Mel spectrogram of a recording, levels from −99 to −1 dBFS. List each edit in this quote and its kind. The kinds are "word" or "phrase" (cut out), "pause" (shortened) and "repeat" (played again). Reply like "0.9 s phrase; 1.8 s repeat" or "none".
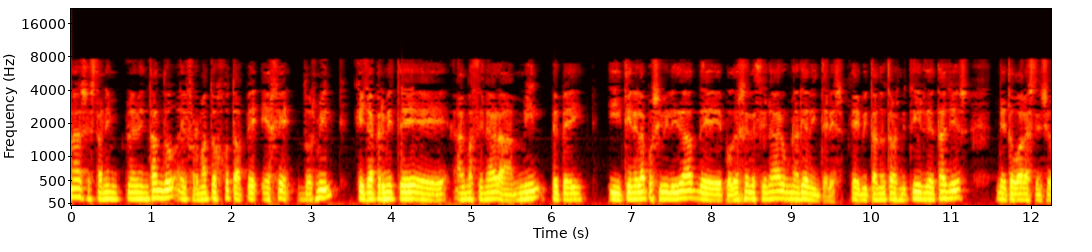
none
